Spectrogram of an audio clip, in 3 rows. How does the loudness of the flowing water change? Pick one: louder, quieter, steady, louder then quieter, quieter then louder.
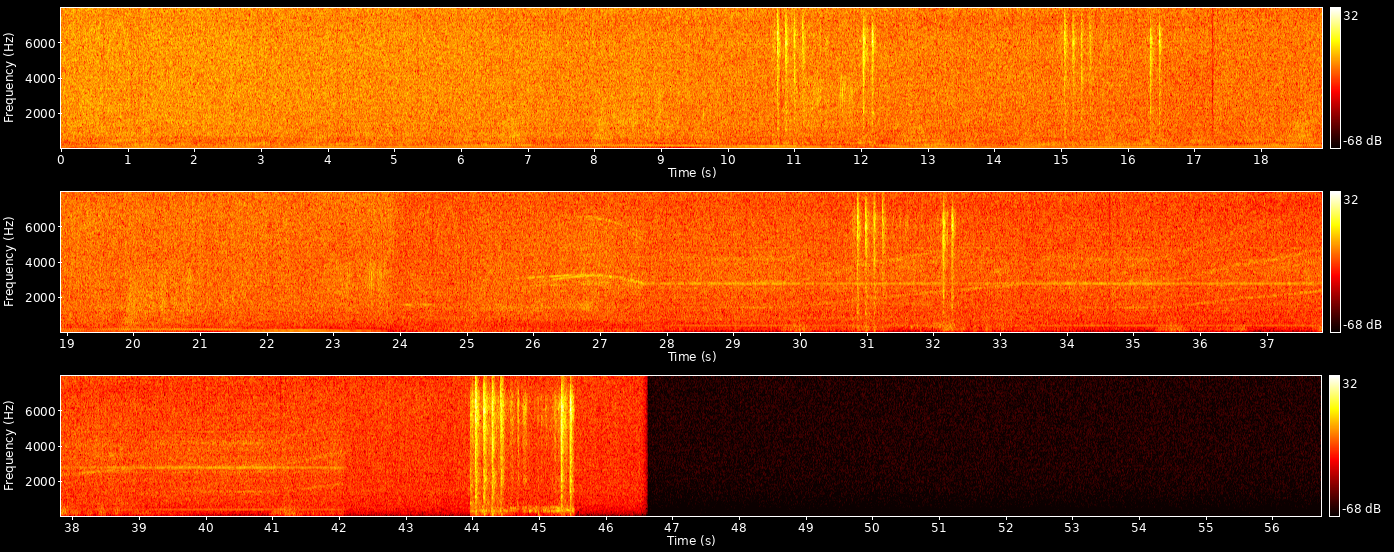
quieter.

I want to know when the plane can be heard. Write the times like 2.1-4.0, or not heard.
0.0-42.1.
